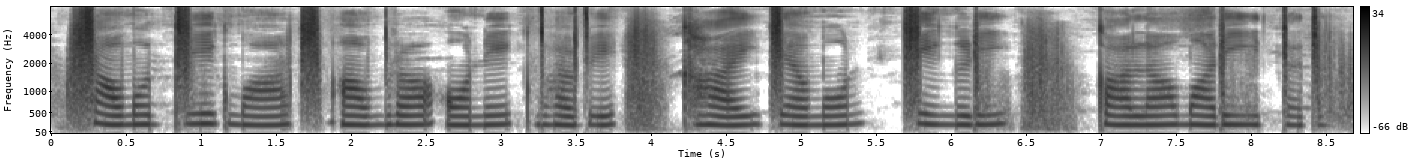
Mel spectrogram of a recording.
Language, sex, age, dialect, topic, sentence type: Bengali, female, 18-24, Western, agriculture, statement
